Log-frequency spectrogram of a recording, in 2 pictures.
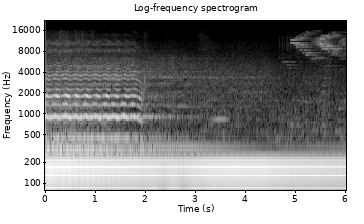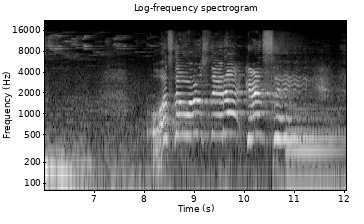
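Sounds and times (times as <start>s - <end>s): rock band sustained chord: 0.0s - 7.5s
wavering high guitar note bending: 0.0s - 7.7s, 10.7s - 12.0s.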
